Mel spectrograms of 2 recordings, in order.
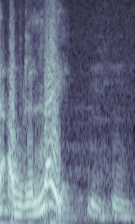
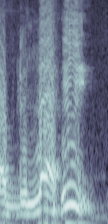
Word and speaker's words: Abdoulahi: Vous verrez avec les gens du Nigeria qui ils ont compris, vous ne verrez jamais Abdoulaye. C'est Abdoulahi.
